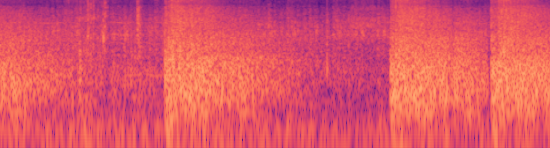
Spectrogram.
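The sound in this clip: Finishing gunshots fired at close range during a film shooting scene by a parked Mercedes: three sharp, loud bursts cut through steady background noise.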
